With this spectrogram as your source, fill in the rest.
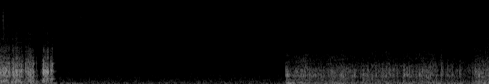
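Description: The bristles of a pink silicone pastry brush are brushed against a black foam microphone windscreen, making soft, muffled scratchy rustling. A short loud burst of brushing is followed by about two seconds of near silence. A steadier, rougher brushing texture then continues to the end.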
